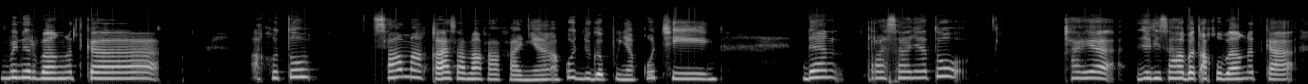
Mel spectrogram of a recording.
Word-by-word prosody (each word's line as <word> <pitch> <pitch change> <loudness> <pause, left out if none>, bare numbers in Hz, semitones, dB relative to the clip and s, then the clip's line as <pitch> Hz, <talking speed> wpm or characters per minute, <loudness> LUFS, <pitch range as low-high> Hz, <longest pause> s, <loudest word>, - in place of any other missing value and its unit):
Benar 305 +1 +1
banget, 275 0 +3
Kak. 280 0 +3 0.9
Aku 295 -1 -7
tuh, 340 +3 -2 0.5
sama 330 0 +1
Kak 265 +1 +4
sama 265 -2 +1
Kakaknya. 225 -2 -2
Aku 320 +7 -4
juga 255 -2 0
punya 225 -2 -3
kucing. 255 -4 0 0.8
Dan, 320 +3 0 0.2
rasanya 300 +1 -1
tuh, 370 +3 -2 1.0
kayak 290 - +1 0.2
jadi 280 +3 -1
sahabat 285 -1 +3
aku 270 0 -2
banget, 260 +2 +2
Kak. 235 -1 0
280 Hz, 100 wpm, -22 LUFS, 255-300 Hz, 1.0 s, Kak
